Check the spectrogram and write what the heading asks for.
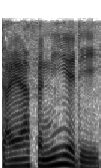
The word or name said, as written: diaphaneity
